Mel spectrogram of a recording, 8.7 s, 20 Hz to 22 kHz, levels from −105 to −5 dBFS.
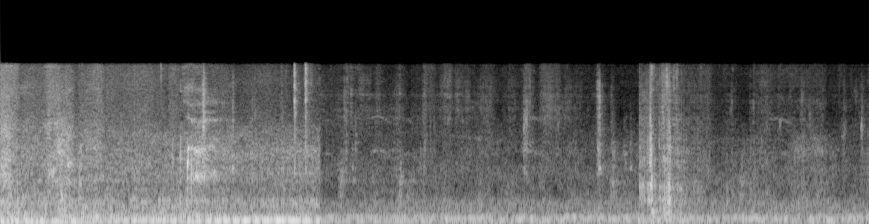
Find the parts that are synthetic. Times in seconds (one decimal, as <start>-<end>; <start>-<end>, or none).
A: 4.3-8.7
